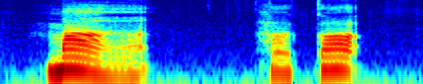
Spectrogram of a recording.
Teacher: 普通の声の高さから、ゆるやかに限界の低さまで下降した後、跳ね上がるように再び初めの高さまで上昇する声調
